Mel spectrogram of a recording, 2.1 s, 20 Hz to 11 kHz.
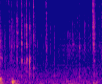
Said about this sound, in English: So let's go to Genesis chapter 30, and we'll pick up our lesson in chapter 30 of the book of Genesis. And if you hear my pages turning, it's because our microphone is pretty good.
